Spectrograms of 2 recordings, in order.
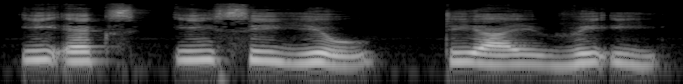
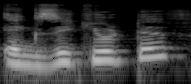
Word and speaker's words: executive: you pronounce this word do you always say like executive no it is not executive but we pronounce it like executive executive so always remember the correct pronunciation of this word will be executive executive now the next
